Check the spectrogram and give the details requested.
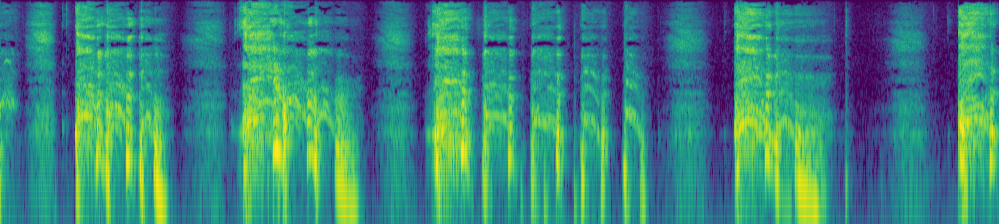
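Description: Repeated harsh coughing fits with throat clearing and brief breaths between bursts; a persistent cough.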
